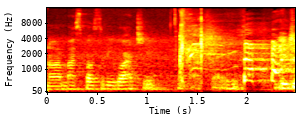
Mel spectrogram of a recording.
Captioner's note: laughs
